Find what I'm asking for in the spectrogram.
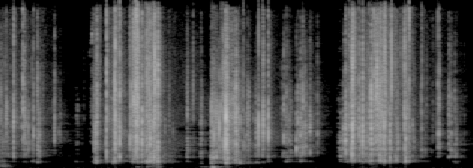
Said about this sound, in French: toutes les ouvrir, ça va aller mieux.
